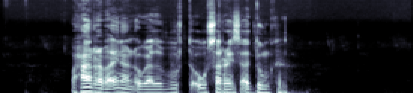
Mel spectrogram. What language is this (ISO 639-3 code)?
som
